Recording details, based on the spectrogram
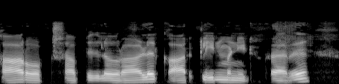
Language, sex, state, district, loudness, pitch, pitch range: Tamil, male, Tamil Nadu, Kanyakumari, -16 LUFS, 100 Hz, 95-105 Hz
